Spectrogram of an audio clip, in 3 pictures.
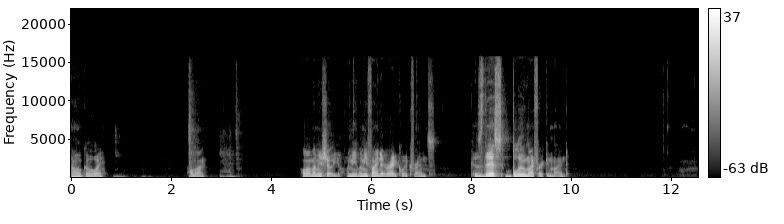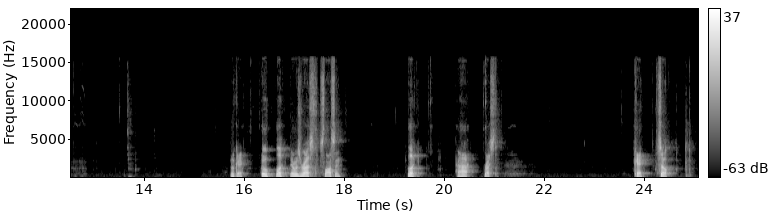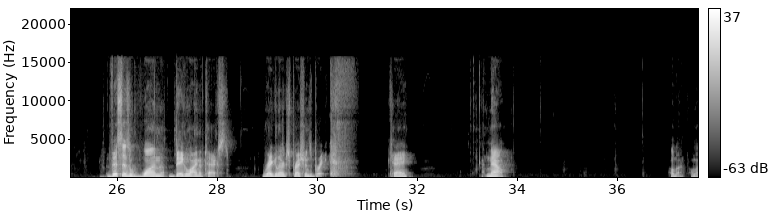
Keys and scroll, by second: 14.1 Right, 15.4 Right, 16.4 Left, 17.3 Left, 17.6 Left, 19.4 Right, 23.4 Right, 24.0 Right, 34.4 Right, 36.7 Right, 37.5 Right.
